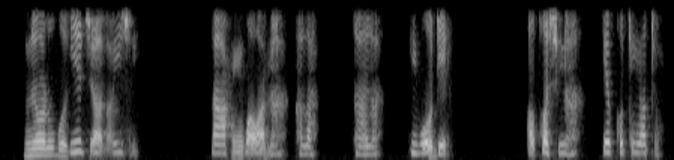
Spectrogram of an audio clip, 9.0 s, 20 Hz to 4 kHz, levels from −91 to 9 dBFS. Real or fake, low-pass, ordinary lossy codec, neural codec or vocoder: fake; 3.6 kHz; none; autoencoder, 22.05 kHz, a latent of 192 numbers a frame, VITS, trained on one speaker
